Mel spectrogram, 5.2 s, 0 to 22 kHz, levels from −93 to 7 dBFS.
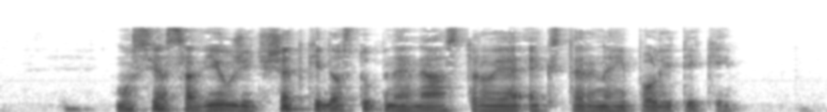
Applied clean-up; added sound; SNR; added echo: none; none; none; none.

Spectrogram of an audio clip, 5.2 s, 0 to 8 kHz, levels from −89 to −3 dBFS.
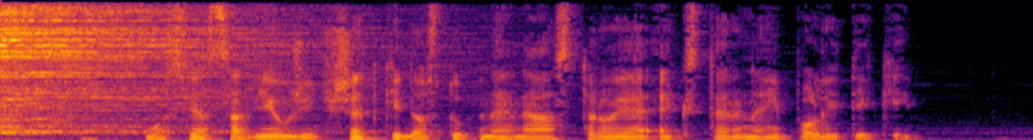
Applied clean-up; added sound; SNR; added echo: none; Crash cymbal; 0 dB; none.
